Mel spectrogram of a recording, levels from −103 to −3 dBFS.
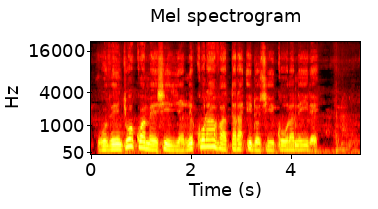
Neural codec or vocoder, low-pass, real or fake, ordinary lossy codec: none; none; real; none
